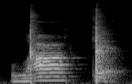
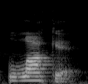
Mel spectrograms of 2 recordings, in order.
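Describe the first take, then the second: First: "locket" in two loud beats, lock-et; clapped-out syllables. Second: Said in the usual way. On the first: Shown as a demonstration. Teacher clapping out that word, loud and separated. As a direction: stretch "lock", gap, then "et". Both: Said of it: "We can clap out that word".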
